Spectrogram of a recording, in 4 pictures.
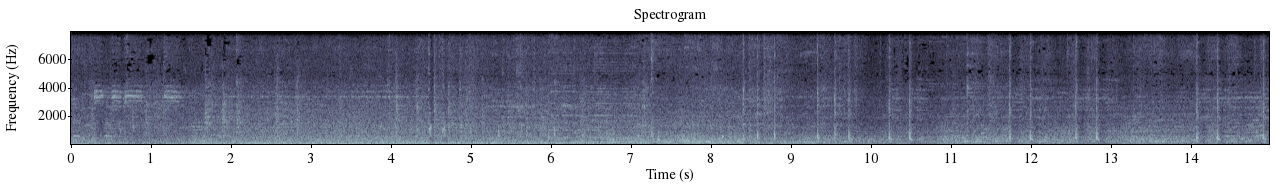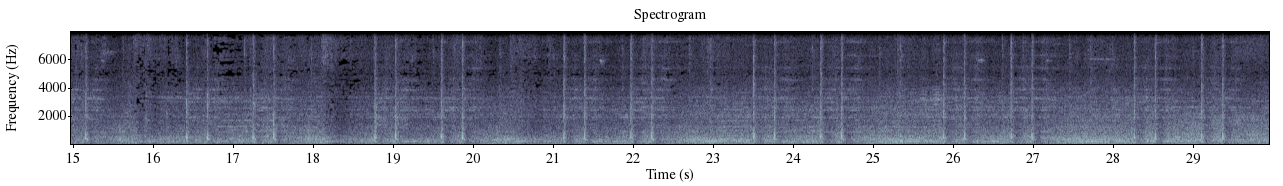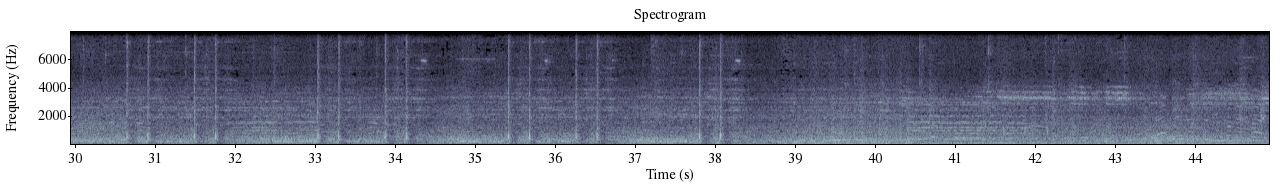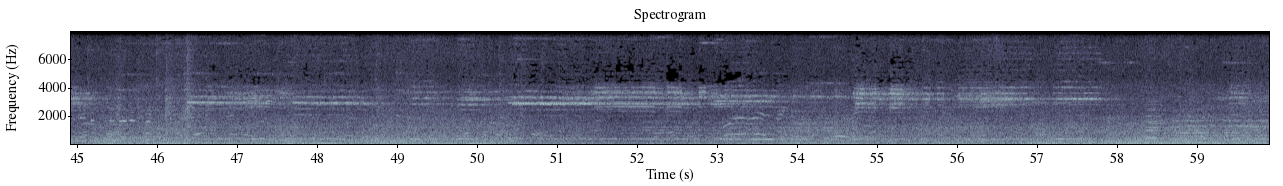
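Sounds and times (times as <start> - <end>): train wheels rumbling on rails: 0.0 - 51.9
wheels clicking over rail joints: 0.7 - 13.0, 13.9 - 38.6.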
